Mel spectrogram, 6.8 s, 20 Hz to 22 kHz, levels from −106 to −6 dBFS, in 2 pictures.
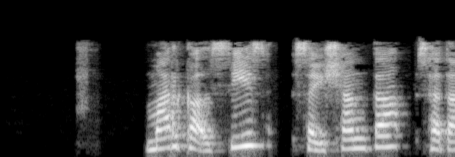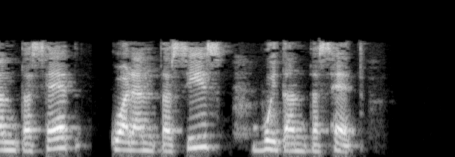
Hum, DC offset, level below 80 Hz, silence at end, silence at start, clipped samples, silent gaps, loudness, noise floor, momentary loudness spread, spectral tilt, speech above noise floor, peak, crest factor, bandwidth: none; under 0.1%; -64 dBFS; 0.75 s; 0.6 s; under 0.1%; none; -16 LUFS; under -90 dBFS; 6 LU; -1.5 dB/octave; over 73 dB; -2 dBFS; 18 dB; 8.2 kHz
